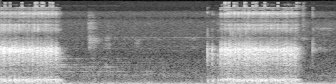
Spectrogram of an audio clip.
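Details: Scottish Fold cat snoring loudly: harsh rumbling snores about a second long with quiet pauses between breaths.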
